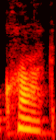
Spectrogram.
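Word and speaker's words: craic: So, and in in Ireland, I should explain, crack is fun. Joy. That That's what we mean when we say crack. It's spelled c r a i c. That's how we spell it here.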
